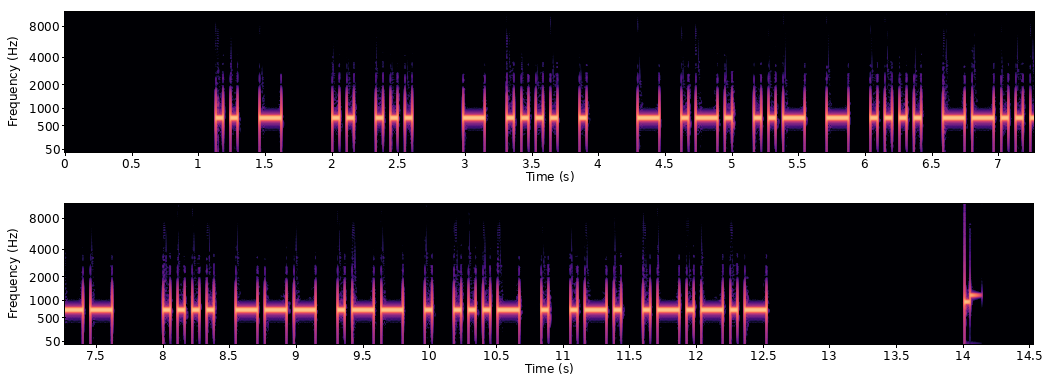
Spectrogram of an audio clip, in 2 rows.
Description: Morse code, heard as a keyed tone, about 22 wpm, 700 Hz. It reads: IT IS THE TRUTH, HOWEVER.
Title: Sentences from Top 800 Words 22wpm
